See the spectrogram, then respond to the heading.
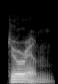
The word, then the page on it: durum: American English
